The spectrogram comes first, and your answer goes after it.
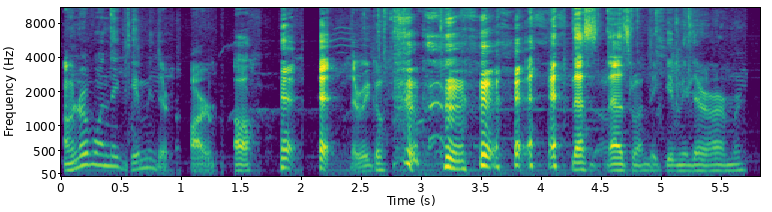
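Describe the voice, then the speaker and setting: His mid-range voice swings widely in pitch, a bit bright and a little slow. The speaker, a man in his thirties from California, USA, laughs often as he casually comments on a game he's streaming from a room at home, faint game music behind him.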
